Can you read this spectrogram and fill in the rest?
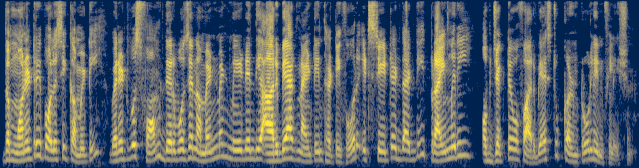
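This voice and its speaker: A man's voice: on the high side, lively intonation, fast, hardly any pauses. A man with an Indian English accent, who has a bad cold, gives a live exam-prep lecture and keeps asking his students questions. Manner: asks students questions, switches briefly into Hindi.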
